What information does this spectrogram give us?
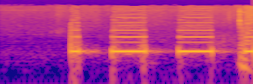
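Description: Telephone line tones after a disconnected call: a loud series of evenly spaced, mid-pitched electronic beeps, about four in two seconds, with short silences between them and no speech.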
